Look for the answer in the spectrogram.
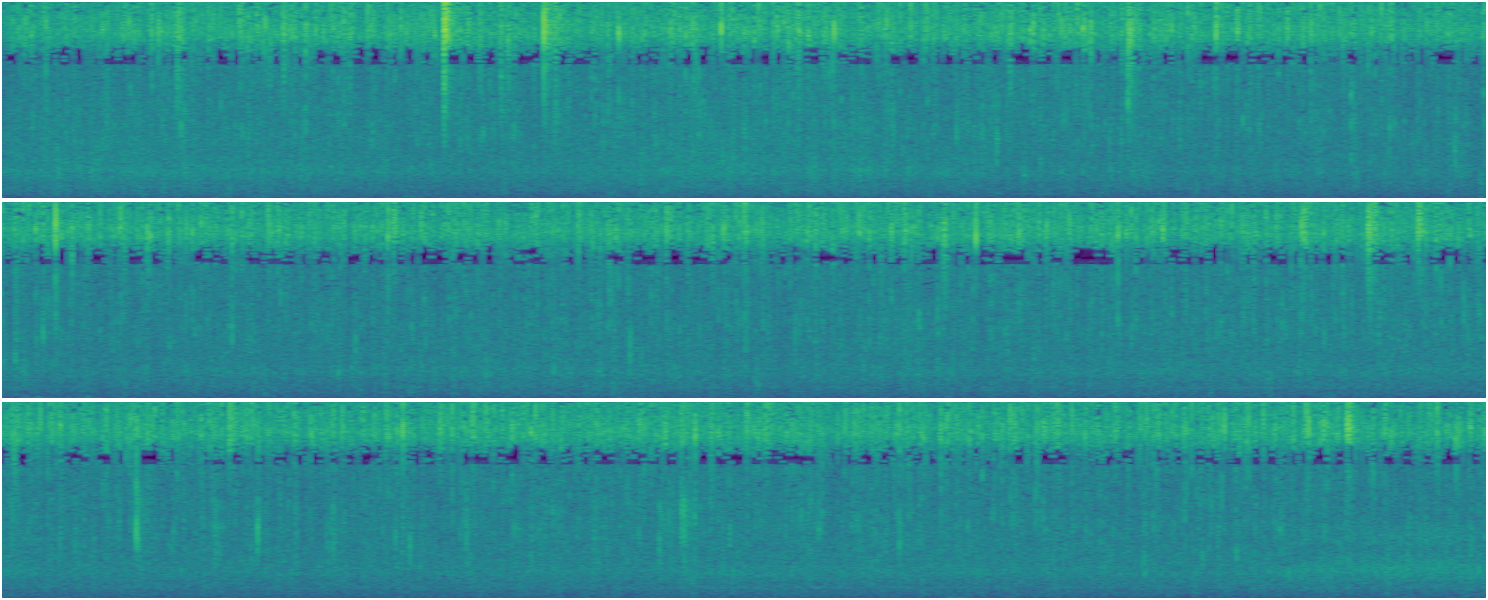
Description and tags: Raining outside, under a porch roof.
nature, outside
